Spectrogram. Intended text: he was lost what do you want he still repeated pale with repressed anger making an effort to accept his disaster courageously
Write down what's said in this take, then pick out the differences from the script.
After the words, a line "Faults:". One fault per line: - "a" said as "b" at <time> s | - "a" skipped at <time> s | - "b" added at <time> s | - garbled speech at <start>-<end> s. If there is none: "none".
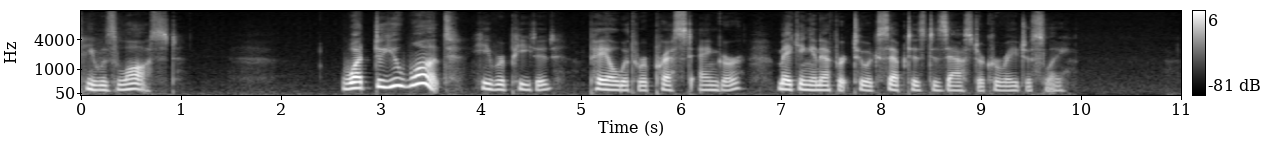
he was lost what do you want he repeated pale with repressed anger making an effort to accept his disaster courageously
Faults:
- "still" skipped at 4.1 s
